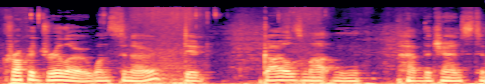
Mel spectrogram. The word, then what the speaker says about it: Giles: react and interact with Guiles uh for anyone listening I think Guile's is remastering the Beatles albums now um yeah so he's uh pronounced Giles Giles so it's uh Jazz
